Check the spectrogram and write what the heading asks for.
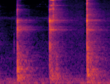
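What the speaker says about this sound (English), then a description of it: "We're gonna knock it with the hammer." Three sharp metallic hammer strikes knock a bolt through a hole during a garage folding table build. The blows are evenly spaced, close and crisp, and each rings out briefly.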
